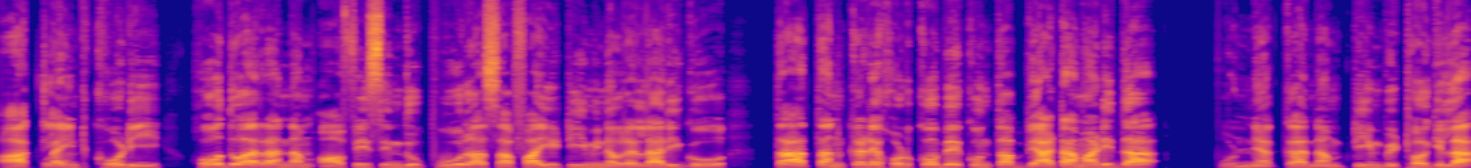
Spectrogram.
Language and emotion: Kannada, angry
